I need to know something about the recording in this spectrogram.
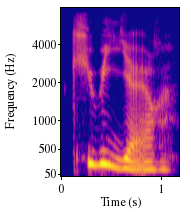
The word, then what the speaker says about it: cuillère: I know this is difficult to pronounce, but split it in two, cuit and then hier. Imagine the double L is a Y. I don't want to hear any L sound in there.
